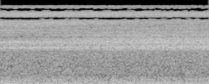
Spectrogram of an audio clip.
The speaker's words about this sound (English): So, Saudi. I believe that's the Saudi jet. Yeah. Kind of loud in here.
